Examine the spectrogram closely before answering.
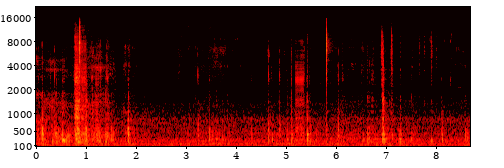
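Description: Faint handling noises of a plastic zip tie and speaker wire against a motorcycle saddlebag lid. A cluster of small clicks and scratches comes in the first two seconds, then near silence with a few scattered ticks.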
